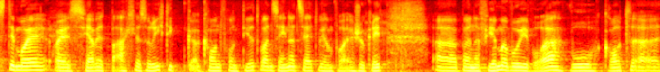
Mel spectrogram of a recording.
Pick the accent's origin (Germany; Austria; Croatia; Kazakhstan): Austria; Sind wir Österreicher ein bisschen mehr personenbezogen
